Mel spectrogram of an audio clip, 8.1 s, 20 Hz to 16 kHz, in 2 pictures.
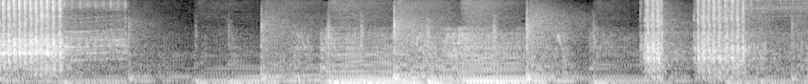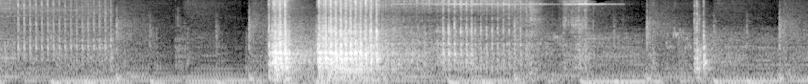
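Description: Headlight bolts removed on a 2021 Ford Bronco, rapid buzzing ratchet or power-driver runs in short bursts with metallic clicks and clanks, loud and close, no talk.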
